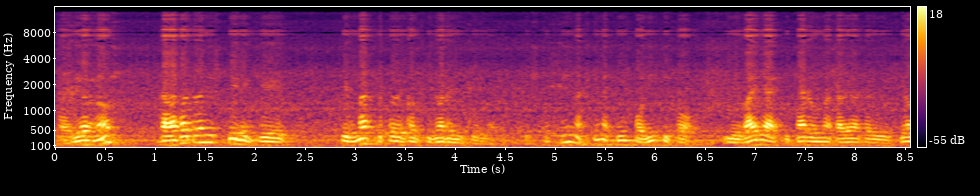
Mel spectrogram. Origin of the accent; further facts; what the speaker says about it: Estella, Navarre, Spain; Pues yo no soy taurina, pero soy de Estella, hombre, algún encierro hemos corrido.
